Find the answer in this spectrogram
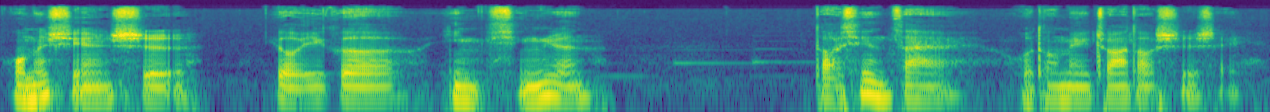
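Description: It is read in a spooky ghost-story voice.

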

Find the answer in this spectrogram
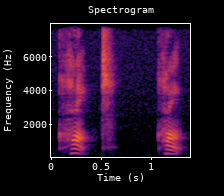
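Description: The vowel is a broad, open ah sound. "在英式发音当中我们可以读成can't"

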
